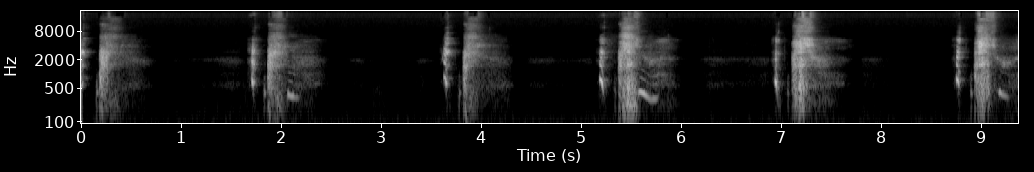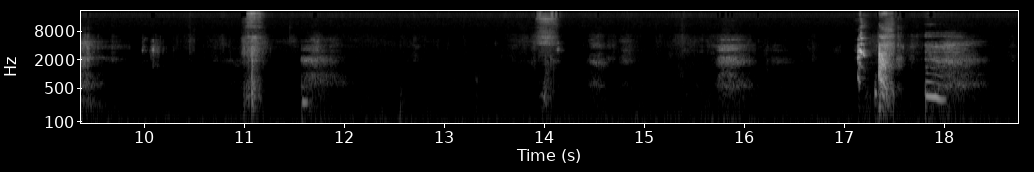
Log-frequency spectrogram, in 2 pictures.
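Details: Allergic wet sneezing after closely smelling daisies, described as very tickly and wet: a run of about ten sharp, wet sneezes, some in quick pairs, with short pauses between.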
